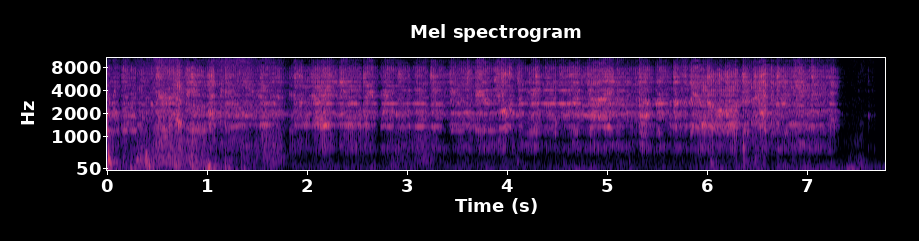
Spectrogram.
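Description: Tinny music from a small speaker with a rattling, scraping sound over it, cutting off abruptly near the end.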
